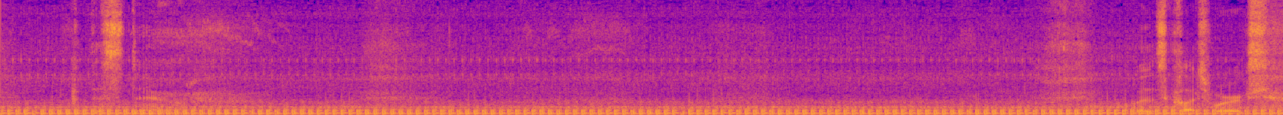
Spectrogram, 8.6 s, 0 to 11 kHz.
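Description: A Daytona FE 190cc 4-valve engine in a Grom clone motorcycle runs loud and close with a steady mid-pitched thrum, while a person talks briefly over it.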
